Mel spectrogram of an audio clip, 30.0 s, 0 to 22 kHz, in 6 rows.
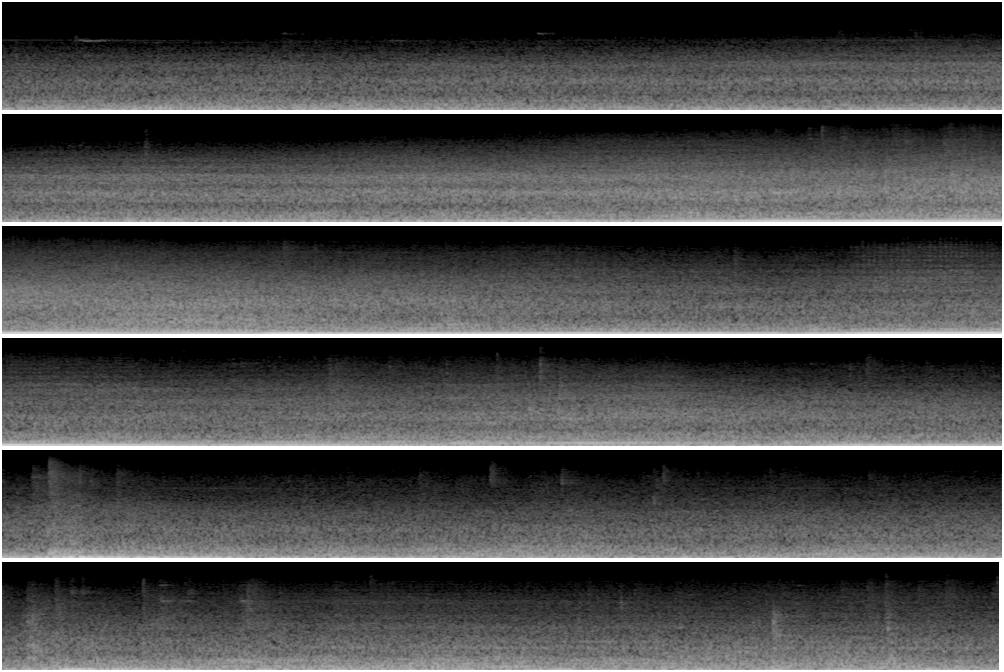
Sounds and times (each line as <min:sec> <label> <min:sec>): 0:00.0 cars passing by in the street 0:29.9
